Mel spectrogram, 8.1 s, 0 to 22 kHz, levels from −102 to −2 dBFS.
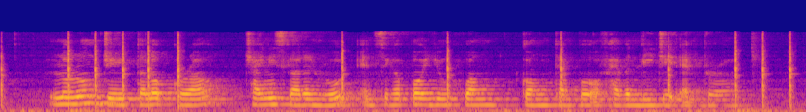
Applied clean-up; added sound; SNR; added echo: none; Hammer; 9 dB; reverberation time 0.8 s.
